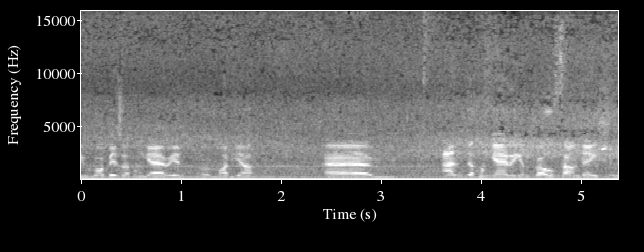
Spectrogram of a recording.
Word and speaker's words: Magyar: It's a 9th, 10th century Magyar bow, or a Magyar bow as we would pronounce here in England for English speakers.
